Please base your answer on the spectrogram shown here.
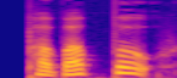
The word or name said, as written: pop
